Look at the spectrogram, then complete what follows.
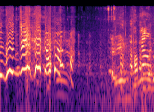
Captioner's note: laughing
